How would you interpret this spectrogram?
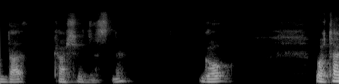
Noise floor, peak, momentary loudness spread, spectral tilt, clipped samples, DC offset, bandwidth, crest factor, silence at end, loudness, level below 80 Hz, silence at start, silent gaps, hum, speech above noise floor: -58 dBFS; -8 dBFS; 19 LU; -5.5 dB/octave; under 0.1%; under 0.1%; 12.5 kHz; 24 dB; 0 s; -33 LUFS; -70 dBFS; 0 s; 1.86-1.98 s; none; 27 dB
